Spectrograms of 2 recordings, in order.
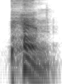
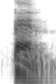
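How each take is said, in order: First: The first consonant has a puff of air. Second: The first consonant has no puff of air. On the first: "the initial sounds get aspirated" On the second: "I'll try to say these words without aspiration"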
